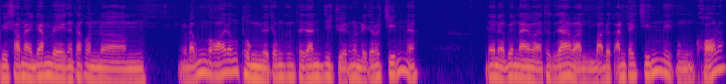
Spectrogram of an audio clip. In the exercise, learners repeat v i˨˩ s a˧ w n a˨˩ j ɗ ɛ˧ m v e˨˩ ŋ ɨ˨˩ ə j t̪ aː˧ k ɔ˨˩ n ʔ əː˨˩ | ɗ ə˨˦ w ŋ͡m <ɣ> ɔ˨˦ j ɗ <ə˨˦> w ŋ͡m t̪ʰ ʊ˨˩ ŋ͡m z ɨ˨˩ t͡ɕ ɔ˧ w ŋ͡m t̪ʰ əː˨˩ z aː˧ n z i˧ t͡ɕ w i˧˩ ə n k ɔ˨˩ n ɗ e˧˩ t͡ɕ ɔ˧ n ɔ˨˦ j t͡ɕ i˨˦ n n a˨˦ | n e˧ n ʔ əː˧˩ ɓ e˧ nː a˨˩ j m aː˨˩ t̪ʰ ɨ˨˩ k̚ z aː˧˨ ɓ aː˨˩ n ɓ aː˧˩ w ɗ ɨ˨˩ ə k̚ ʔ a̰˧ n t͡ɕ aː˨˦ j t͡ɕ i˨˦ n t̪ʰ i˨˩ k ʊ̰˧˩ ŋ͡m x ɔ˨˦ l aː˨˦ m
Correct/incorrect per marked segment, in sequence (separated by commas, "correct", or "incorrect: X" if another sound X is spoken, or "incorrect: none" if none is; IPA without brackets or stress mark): correct, correct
